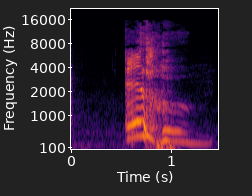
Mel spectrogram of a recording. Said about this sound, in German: Dieses, dieser schöne Huster.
